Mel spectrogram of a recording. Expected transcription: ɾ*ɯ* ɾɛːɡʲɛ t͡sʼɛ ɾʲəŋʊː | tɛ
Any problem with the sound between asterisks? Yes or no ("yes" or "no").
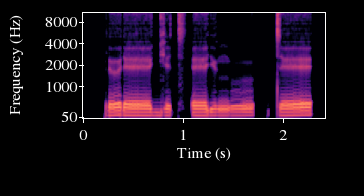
yes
